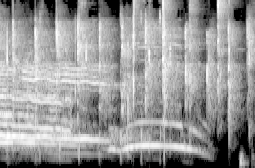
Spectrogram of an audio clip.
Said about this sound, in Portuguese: Aê, palmas, alegria!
